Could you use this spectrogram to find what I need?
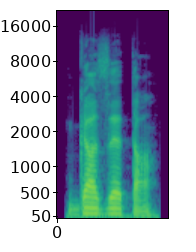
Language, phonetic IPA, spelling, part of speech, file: Polish, [ɡaˈzɛta], gazeta, noun, Pl-gazeta.ogg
